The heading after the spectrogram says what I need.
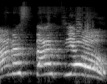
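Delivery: very high, piercing, loud scream. Calling out to a son playing a game with headphones on: screaming a name. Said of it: "I didn't mean to scream in your ear".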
